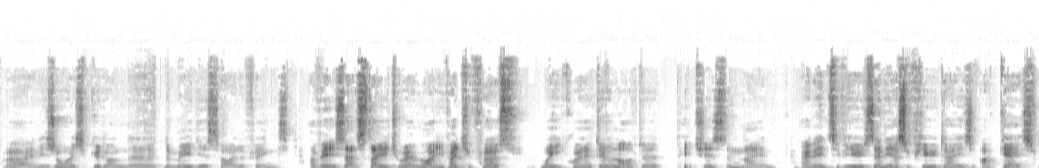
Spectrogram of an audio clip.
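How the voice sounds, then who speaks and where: Gravelly man hosting a podcast. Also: lowish voice. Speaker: podcast host. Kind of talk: casual sports podcast chat.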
